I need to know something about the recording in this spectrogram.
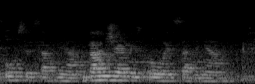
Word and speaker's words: Savagnin: It sounds a lot like Sauvignon and looks like Sauvignon. I've had so many people come up to me and go, are you pronouncing Sauvignon wrong? Oh no, it's a different grape.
